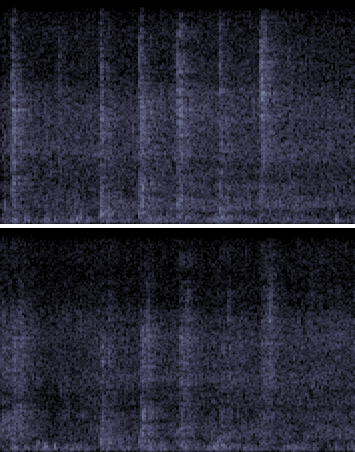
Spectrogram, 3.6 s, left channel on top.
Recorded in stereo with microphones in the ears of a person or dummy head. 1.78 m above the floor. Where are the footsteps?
55° left (ahead or behind), 4.5 m; by 2.7 s 60° left (ahead or behind), 4 m.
